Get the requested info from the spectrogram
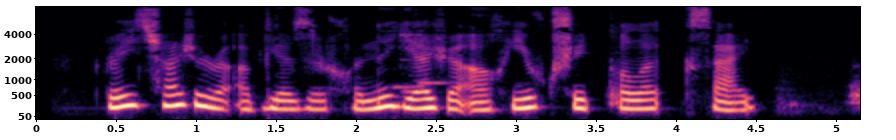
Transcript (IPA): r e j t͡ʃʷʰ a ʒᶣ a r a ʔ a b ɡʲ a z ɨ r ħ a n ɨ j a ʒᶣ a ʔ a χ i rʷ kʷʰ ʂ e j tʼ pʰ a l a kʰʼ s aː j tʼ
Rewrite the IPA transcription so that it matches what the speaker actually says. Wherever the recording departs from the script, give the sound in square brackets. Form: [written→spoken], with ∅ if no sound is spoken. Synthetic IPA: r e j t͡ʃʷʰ a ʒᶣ a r a ʔ a b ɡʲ a z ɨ r [ħ→χ] a n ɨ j a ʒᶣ a ʔ a χ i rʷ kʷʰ ʂ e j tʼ pʰ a l a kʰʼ s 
